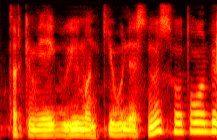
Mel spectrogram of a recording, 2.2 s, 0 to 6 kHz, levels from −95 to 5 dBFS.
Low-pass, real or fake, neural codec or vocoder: 5.4 kHz; fake; codec, 16 kHz, 2 kbps, FreqCodec, larger model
